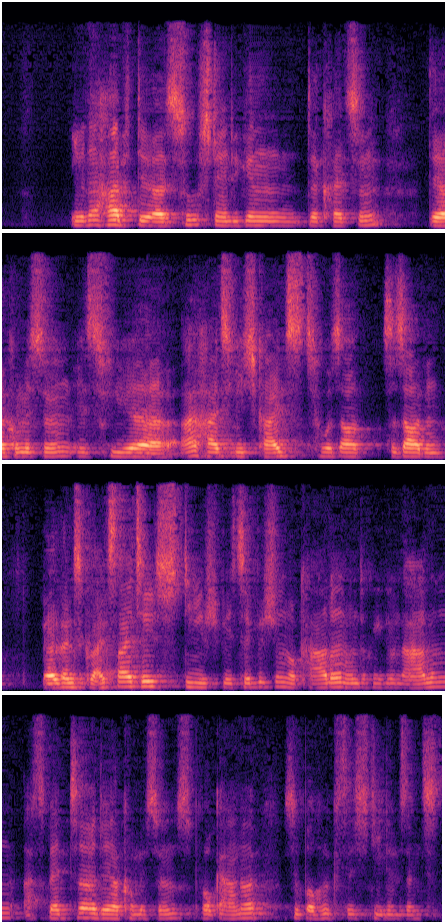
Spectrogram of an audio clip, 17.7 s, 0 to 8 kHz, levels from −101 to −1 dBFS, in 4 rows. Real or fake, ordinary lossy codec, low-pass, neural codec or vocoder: fake; none; none; codec, 16 kHz, 1.1 kbps, Voila-Tokenizer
